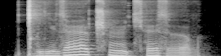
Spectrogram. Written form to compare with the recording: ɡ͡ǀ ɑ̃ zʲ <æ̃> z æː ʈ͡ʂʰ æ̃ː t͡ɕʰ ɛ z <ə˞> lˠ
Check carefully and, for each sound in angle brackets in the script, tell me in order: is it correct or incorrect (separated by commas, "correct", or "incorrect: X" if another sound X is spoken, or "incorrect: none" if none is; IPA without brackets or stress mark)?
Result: correct, incorrect: ɜ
